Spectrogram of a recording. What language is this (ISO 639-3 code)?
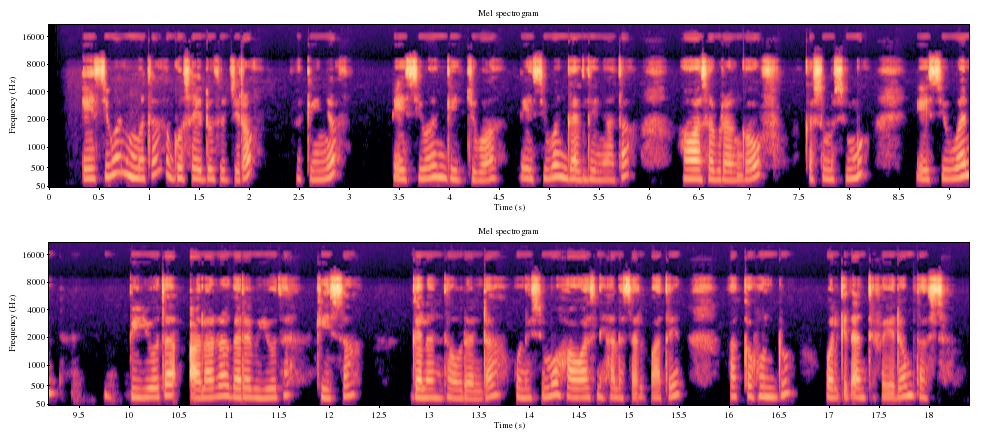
orm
